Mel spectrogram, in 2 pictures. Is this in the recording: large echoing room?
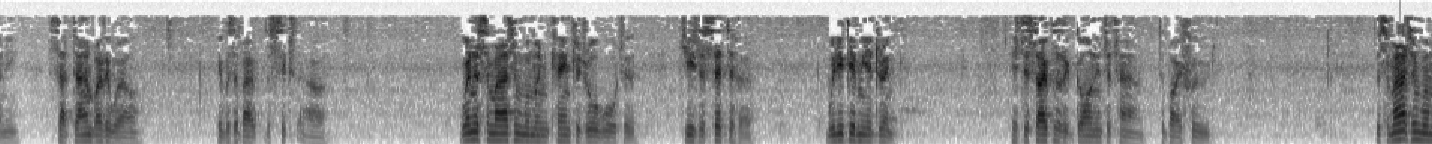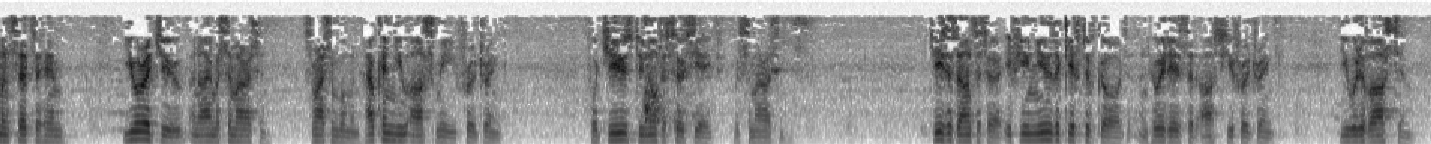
yes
